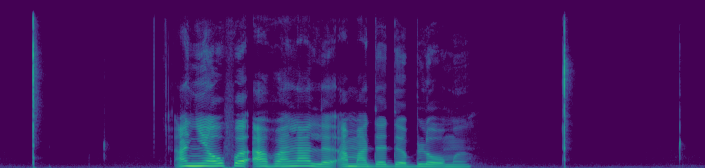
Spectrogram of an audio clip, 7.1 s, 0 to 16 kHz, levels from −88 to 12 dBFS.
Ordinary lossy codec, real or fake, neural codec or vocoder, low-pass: AAC, 96 kbps; real; none; 14.4 kHz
